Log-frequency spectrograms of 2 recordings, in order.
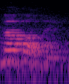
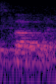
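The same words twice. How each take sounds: First: "bubbling" drawn out into three syllables; mispronounced bubbling. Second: "bubbling" in two syllables, bub-ling; correct bubbling. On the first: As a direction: say "bubbling" with an extra vowel before the L. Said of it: "The water is not bubbling". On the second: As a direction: say "bubbling" with no vowel before the L. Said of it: "It is bubbling". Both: Shown as a demonstration.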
